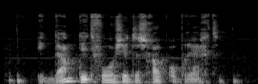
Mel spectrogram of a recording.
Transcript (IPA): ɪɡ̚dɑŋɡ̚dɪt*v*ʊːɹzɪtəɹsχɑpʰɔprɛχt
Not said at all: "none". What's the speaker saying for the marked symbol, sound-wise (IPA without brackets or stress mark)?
f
